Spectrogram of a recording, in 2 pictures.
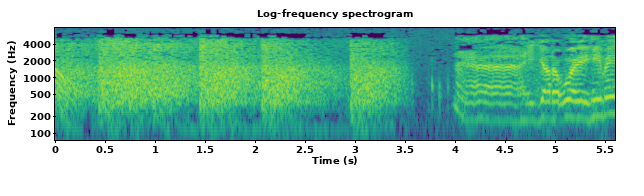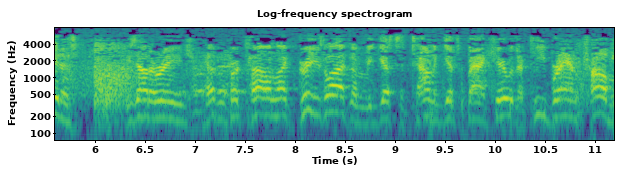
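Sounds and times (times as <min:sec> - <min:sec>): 
gunshots: 0:00.0 - 0:03.9, 0:04.7 - 0:06.9
laughter: 0:04.0 - 0:05.5, 0:06.4 - 0:10.1
speech: 0:04.2 - 0:11.1.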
